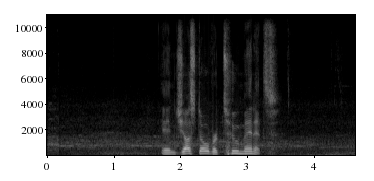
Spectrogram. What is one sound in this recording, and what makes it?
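A crowd cheers in a large stadium.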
